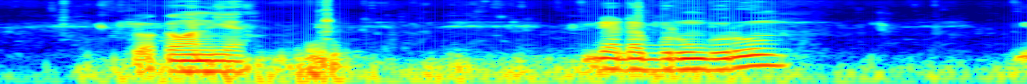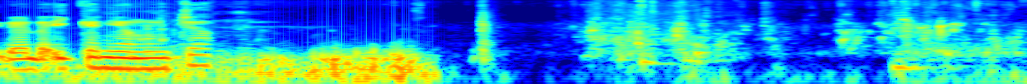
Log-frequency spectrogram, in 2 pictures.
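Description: Small waves slosh and lap nearby.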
